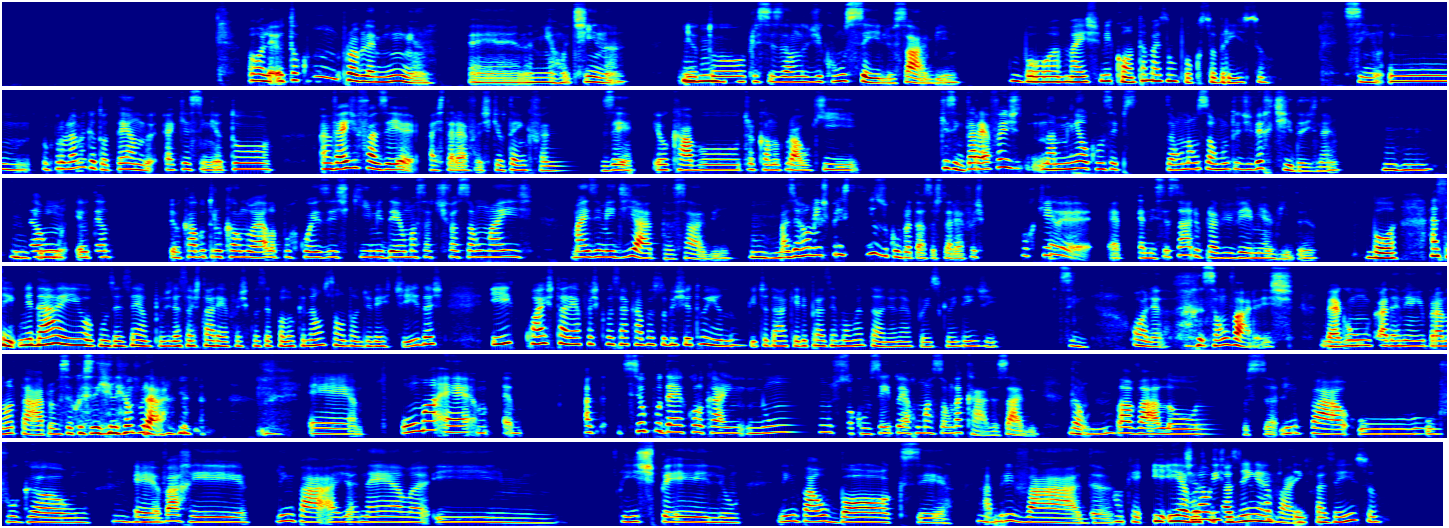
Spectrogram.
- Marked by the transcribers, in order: static; distorted speech; tapping; chuckle; laughing while speaking: "conseguir lembrar"; laugh; chuckle
- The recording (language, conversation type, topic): Portuguese, advice, Por que eu sempre adio tarefas em busca de gratificação imediata?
